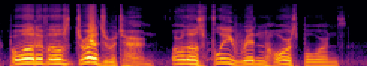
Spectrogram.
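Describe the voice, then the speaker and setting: Putting on a character voice, a man talks at a fairly slow pace in a high pitch with very wide pitch swings. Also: big swings in loudness. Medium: game stream. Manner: grumbling, stubborn.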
